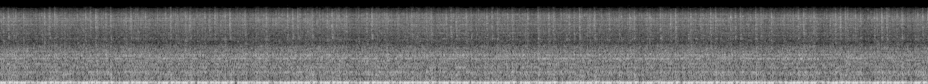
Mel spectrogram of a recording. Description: This old Chevrolet truck is misfiring 7 ways from Sunday and I haven't yet tracked down root cause.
